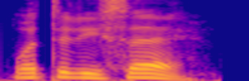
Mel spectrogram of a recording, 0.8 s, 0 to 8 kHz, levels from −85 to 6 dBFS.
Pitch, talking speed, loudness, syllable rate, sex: 140 Hz, 290 wpm, -14 LUFS, 6.6 syllables/s, male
